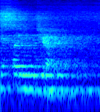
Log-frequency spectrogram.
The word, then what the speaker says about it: संज्ञा: जबकि भाषा विज्ञान की दृष्टि से हम देखें तो इसका उच्चारण होना चाहिए संज्ञा, लेकिन आजकल हम इसका उच्चारण गे के रूप में करने लग गए हैं।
